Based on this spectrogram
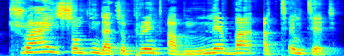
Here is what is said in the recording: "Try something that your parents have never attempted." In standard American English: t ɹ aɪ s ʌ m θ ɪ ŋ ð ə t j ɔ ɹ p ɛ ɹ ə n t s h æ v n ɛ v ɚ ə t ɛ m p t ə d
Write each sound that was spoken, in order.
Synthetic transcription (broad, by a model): t ɹ aɪ s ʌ m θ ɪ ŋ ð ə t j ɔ p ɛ ɹ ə n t h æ v n ɛ v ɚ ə t ɛ m p t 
